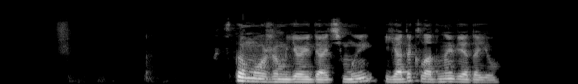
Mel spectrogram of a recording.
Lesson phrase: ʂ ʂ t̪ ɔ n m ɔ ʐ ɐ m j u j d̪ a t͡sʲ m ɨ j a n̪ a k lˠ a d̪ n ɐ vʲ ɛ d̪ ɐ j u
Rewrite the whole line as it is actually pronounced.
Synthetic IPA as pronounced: ʂ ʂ t̪ ɔ m ɔ ʐ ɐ m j ɔ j d̪ a t͡sʲ m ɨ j a d̪ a k lˠ a d̪ n ɐ vʲ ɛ d̪ ɐ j u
